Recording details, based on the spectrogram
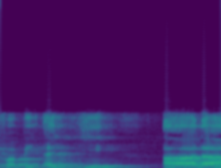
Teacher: میں آ میں مد بدل ہے، یہ 2 حرکات لمبا ہے، لا میں الف مدہ کے بعد حمزہ آنے کی وجہ سے مد متصل ہے، ہم اس کو 4 حرکات سے زیادہ لمبا کرتے ہیں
